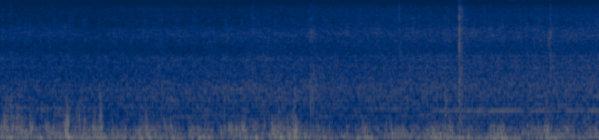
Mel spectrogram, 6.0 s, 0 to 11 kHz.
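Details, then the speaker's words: Barn-find classic car, first start after 33 years stored, with 50 lb oil pressure. Low, even idle under wind noise, no knocks or ticks; normal idle. The fuel pump line is leaking and the heater core is bad. "does have a 50 lb oil pressure and it sounds good. Doesn't look that good, but it sounds good."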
